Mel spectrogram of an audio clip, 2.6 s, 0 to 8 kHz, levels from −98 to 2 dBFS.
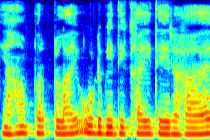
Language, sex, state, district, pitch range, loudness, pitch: Hindi, male, Jharkhand, Deoghar, 140-150 Hz, -14 LUFS, 145 Hz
